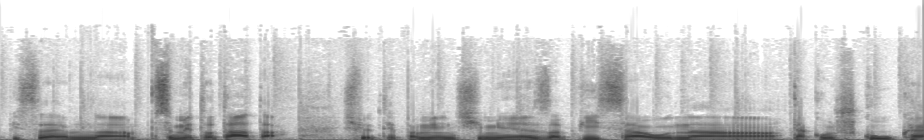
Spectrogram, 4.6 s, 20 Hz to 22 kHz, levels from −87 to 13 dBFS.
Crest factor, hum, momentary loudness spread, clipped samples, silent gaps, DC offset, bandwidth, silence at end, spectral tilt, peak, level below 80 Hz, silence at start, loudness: 14 dB; none; 5 LU; under 0.1%; none; 1%; 16 kHz; 0 s; -5.5 dB/octave; 0 dBFS; -32 dBFS; 0 s; -14 LUFS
